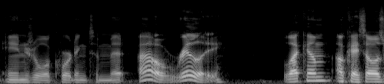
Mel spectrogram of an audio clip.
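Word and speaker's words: לחם: Lechem?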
